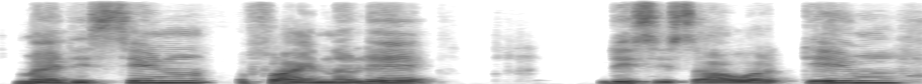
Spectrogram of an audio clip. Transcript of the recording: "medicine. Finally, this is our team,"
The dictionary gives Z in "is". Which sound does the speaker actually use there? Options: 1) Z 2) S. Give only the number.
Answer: 2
